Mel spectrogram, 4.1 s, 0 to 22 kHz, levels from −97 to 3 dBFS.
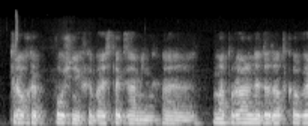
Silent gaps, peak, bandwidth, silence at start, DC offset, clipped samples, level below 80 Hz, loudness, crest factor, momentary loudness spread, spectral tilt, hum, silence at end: none; -2 dBFS; 8 kHz; 0.15 s; under 0.1%; under 0.1%; -60 dBFS; -17 LUFS; 12 dB; 6 LU; -8 dB/octave; none; 0 s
